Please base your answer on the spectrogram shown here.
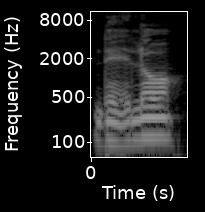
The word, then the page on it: delo: apatani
